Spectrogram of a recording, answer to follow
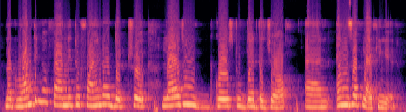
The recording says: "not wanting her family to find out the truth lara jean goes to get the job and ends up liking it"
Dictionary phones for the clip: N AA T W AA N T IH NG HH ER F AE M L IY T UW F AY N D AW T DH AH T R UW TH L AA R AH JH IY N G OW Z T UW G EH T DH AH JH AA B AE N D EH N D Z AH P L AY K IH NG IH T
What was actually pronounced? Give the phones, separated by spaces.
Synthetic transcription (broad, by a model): N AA T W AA N T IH NG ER F AE M L IY T UW F AY N D AW T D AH T R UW T L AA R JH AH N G OW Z T UW G EH T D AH JH AA B AE N D EH N D Z AH P L AY K IH NG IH T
